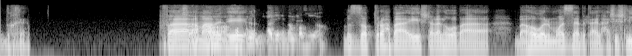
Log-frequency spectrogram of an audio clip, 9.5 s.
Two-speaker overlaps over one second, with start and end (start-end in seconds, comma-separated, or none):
2.5-3.7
